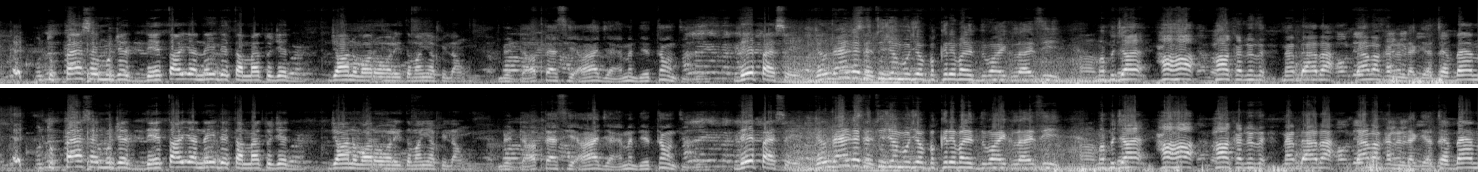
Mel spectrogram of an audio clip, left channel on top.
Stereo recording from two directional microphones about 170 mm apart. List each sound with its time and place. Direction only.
0.1 s a man's voice: centre (ahead or behind)
5.0 s a man's voice: 15° left (ahead or behind)
7.3 s a man's voice: 5° right (ahead or behind)
8.3 s a man's voice: 15° left (ahead or behind)
14.4 s speech: 10° right (ahead or behind)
